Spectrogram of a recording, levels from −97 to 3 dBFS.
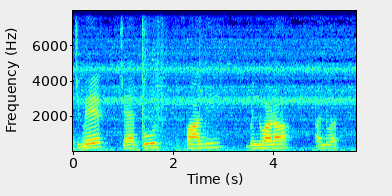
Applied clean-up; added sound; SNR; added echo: none; Hiss + Shatter; 18 dB; none.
